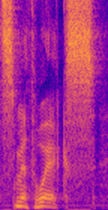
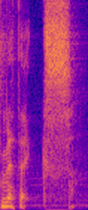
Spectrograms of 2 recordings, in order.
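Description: First: The W sound in the middle is pronounced. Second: The W sound in the middle is silent. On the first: The speaker calls it wrong. "it's not Smithwix" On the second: The speaker calls it right. "it's Smithix"

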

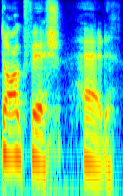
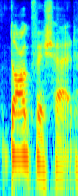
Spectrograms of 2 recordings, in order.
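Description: First: The stress falls on the word Head. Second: The stress falls on the word Dogfish. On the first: It sounds like something unpleasant to experience. The speaker calls it wrong. "not Dogfish Head" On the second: It names the brewery. The speaker calls it right. "It's Dogfish Head"

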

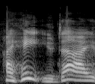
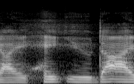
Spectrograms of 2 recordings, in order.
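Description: First: It is said in a happy, sweet tone. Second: It is said in a plain, unfriendly tone.

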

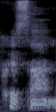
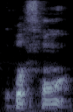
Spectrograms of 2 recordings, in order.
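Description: First: It is pronounced the English way. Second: It is pronounced the French way. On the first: The speaker calls it wrong. "It's not croissant" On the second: The speaker calls it right. "It's French"

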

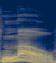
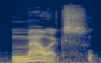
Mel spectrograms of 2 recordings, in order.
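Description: First: The name is said the French way. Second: The name is said as it is spelled. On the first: The speaker calls it right. "But it's pronounced" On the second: The speaker calls it wrong. "It looks like"

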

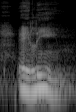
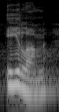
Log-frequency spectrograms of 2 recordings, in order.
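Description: First: The first vowel sounds like 'ay', Spanish-style. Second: The first vowel sounds like 'ee', English-style. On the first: "the E has an A sound and the I has an E sound" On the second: "how do you pronounce Elim?"

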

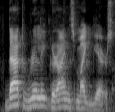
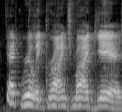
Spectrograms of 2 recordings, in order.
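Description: First: It is said in the speaker's ordinary reading voice. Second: It is said in an imitated cartoon-character accent. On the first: The speaker calls it wrong. "I've been doing this thing in the wrong accent" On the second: The speaker calls it right. "I should have been like"

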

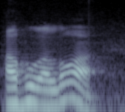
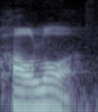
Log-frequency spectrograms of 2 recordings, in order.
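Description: First: The name is said in full with every vowel. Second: The name is said shortened with vowels run together. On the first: This is the real name of the place. The speaker calls it right. "was called Ahualoa" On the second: This is how locals mangled it in Pidgin. The speaker calls it wrong. "and we would go Hauloa"

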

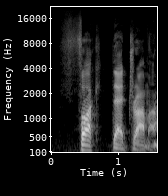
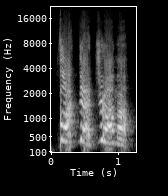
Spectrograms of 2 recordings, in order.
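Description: First: It is said at a normal volume. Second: It is said loudly, almost shouted.

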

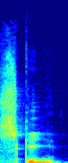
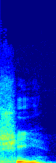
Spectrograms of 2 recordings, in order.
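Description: First: It is said with the common foreign pronunciation. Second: It is said with Norwegian pronunciation.

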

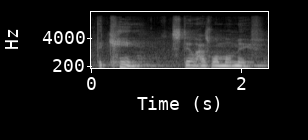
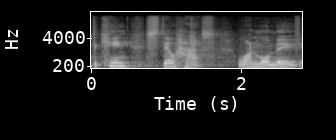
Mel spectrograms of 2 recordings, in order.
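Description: First: It is said quietly, almost mouthed. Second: It is said loudly and excitedly.

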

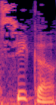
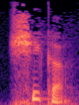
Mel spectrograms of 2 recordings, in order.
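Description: First: The word begins with a plain s sound. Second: The word begins with an sh sound. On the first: The speaker calls it wrong. "Not Sika" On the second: The speaker calls it right. "It's Shika"

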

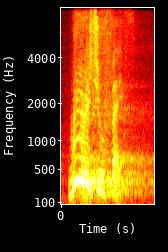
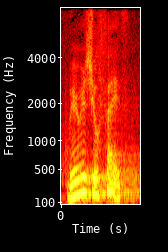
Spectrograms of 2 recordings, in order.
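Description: First: It sounds harsh and scolding. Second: It sounds deadpan and gently teasing.

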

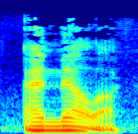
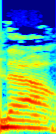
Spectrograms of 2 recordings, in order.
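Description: First: The name ends with an extra vowel after l. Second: The name ends on the l, no final vowel. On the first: The speaker calls it wrong. "Did I pronounce that right?" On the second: The speaker calls it right. "No A on the end"

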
